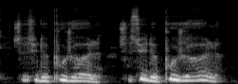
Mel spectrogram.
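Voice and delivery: panicked, distraught high cry. Reading a French novel, Mourgue, seized by terror at the pistols, repeats in a frantic voice. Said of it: "Il répéta d'une voix éperdue".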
